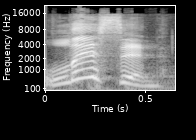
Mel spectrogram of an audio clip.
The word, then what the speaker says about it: listen: I'm like huh there are other silentes but I couldn't come up with any at the moment so like a week later cuz that's when I replay arguments in my mind a week later I was like thistle listen ha right Castle right right right right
